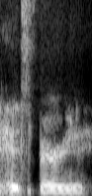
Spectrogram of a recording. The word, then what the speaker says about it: Hesperia: Is that how you say it? Hesperia, right? Yeah, Hesperia. Yeah, you said it right.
